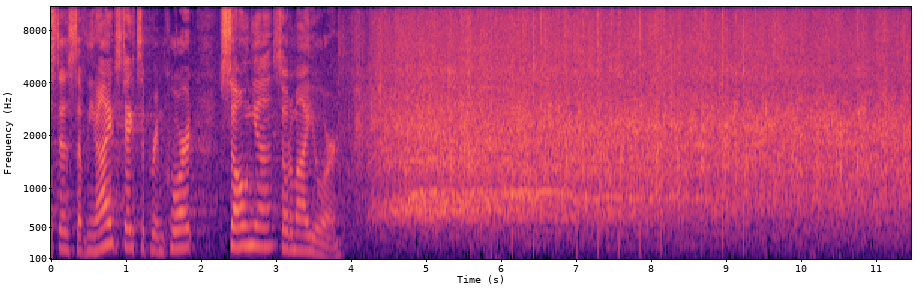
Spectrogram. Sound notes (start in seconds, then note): 3.9 applause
